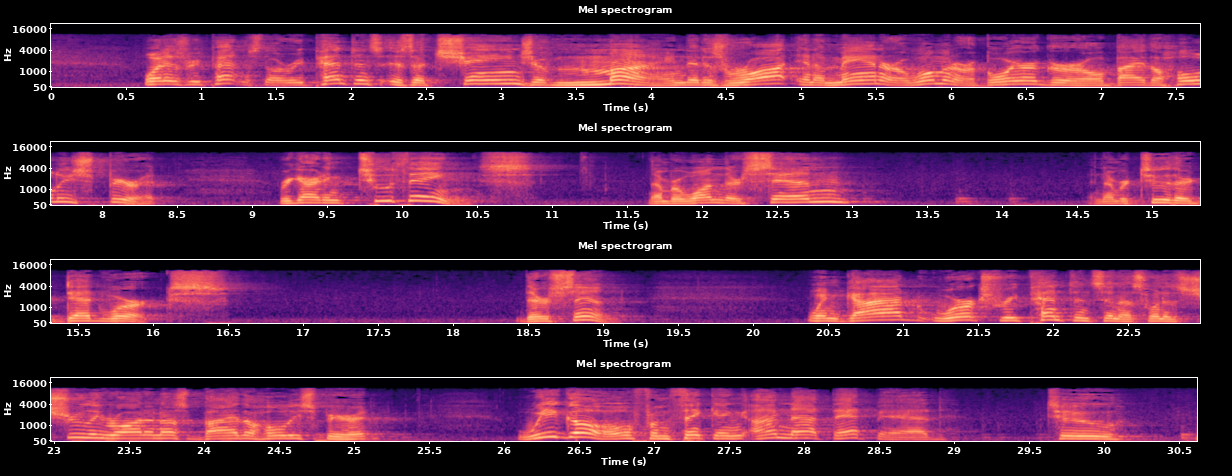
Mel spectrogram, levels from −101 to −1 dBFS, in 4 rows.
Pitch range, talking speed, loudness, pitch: 145-210 Hz, 135 wpm, -17 LUFS, 170 Hz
